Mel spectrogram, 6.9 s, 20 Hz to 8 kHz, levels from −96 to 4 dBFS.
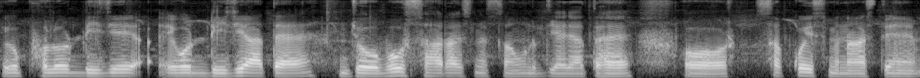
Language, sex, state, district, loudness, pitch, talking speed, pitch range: Hindi, male, Chhattisgarh, Kabirdham, -17 LUFS, 115 Hz, 190 wpm, 110-120 Hz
